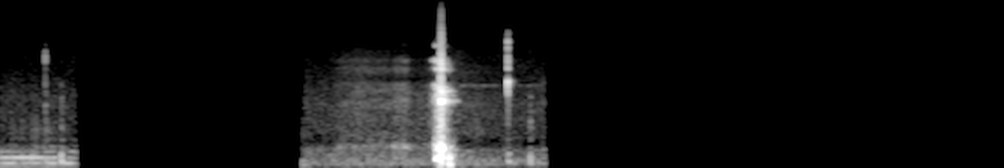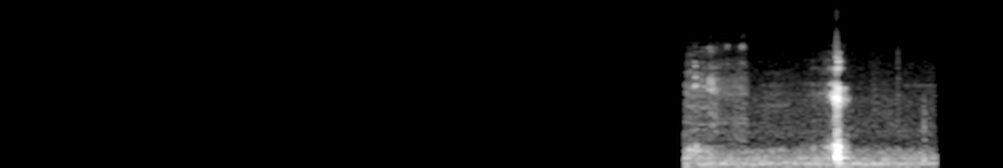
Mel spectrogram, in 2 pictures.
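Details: Hiccups, audio-only recording, a version with three extra hiccups before a big one: two sharp, abrupt hiccup-like gasps separated by long silence, with faint rustling around each.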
